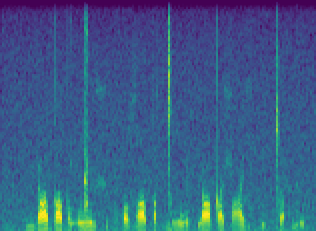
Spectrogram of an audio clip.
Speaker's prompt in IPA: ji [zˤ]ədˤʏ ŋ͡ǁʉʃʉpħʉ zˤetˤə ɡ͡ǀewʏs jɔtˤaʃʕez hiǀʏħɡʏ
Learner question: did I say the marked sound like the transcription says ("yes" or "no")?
no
